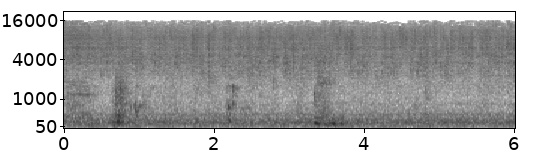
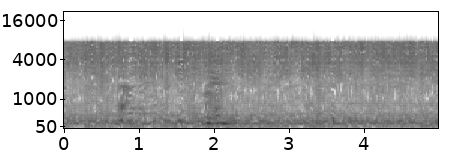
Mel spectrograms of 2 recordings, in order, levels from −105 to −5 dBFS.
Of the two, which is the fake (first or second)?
second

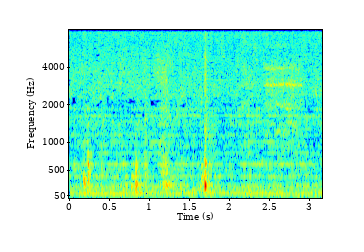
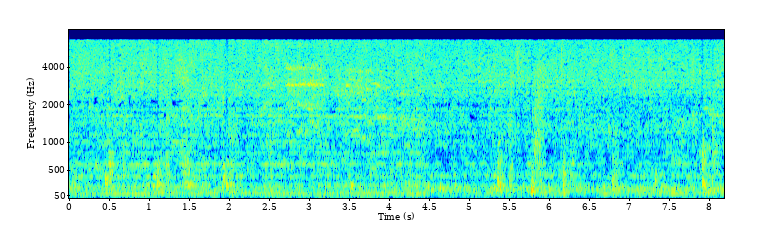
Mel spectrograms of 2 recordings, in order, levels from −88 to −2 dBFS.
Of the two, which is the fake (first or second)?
second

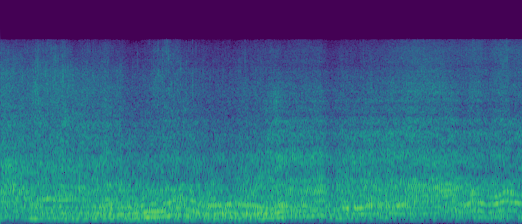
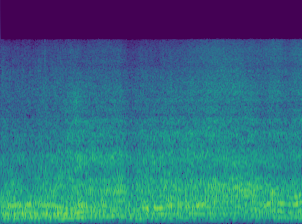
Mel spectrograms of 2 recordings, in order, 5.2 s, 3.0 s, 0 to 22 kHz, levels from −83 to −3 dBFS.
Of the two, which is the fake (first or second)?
second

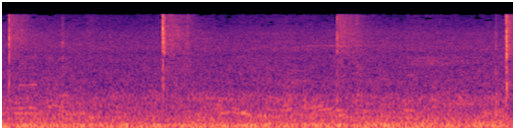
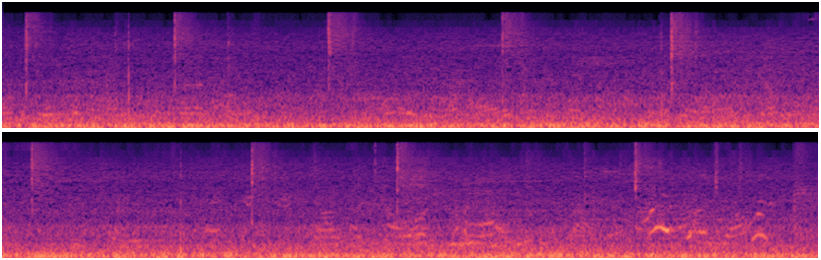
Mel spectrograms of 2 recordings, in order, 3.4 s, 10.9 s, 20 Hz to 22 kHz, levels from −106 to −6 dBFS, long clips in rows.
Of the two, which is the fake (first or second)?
second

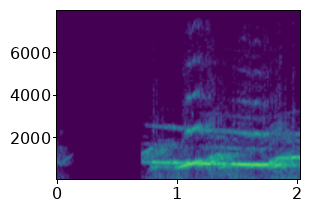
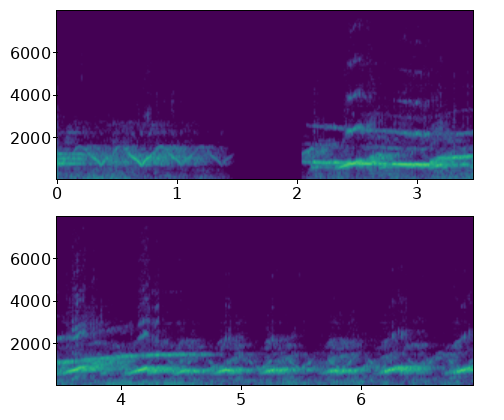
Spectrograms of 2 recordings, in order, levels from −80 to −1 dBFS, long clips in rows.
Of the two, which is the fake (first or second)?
second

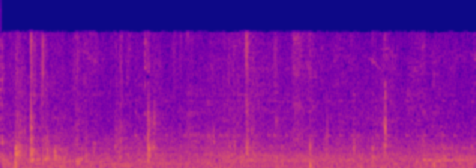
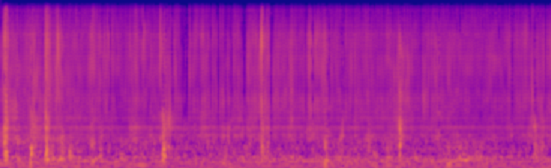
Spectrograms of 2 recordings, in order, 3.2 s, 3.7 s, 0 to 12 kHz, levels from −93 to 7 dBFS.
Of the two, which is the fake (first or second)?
second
